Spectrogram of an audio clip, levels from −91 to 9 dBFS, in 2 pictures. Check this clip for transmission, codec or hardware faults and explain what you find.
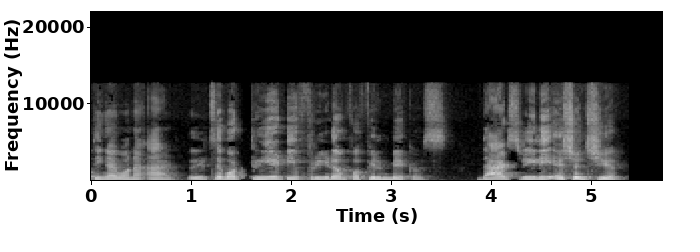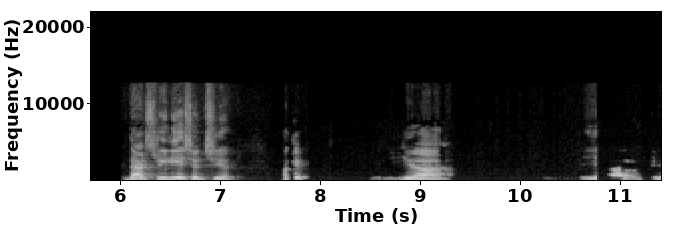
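One fault is present. At 5.38 to 6.01 s there is a rebuffering stall. Playback ran dry and paused for about 0.64 s. The speech then resumes exactly where it stopped.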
